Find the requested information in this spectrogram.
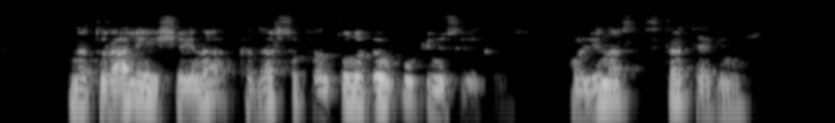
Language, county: Lithuanian, Šiauliai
